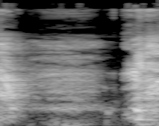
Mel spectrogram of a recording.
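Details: Two sharp, dry-sounding cough bursts separated by a short breath in.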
